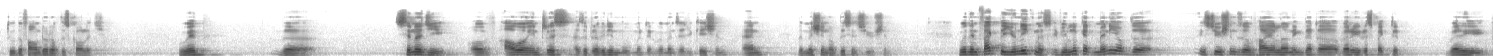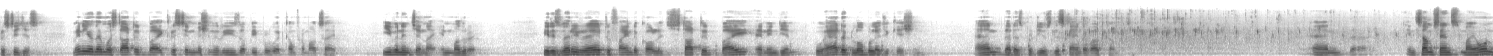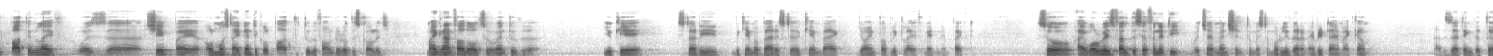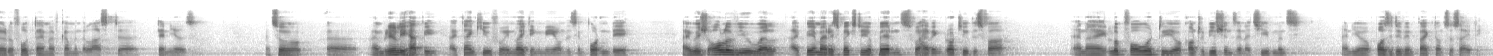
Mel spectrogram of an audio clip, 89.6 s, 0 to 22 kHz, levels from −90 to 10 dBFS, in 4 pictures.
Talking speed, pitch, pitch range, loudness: 145 wpm, 125 Hz, 115-135 Hz, -27 LUFS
